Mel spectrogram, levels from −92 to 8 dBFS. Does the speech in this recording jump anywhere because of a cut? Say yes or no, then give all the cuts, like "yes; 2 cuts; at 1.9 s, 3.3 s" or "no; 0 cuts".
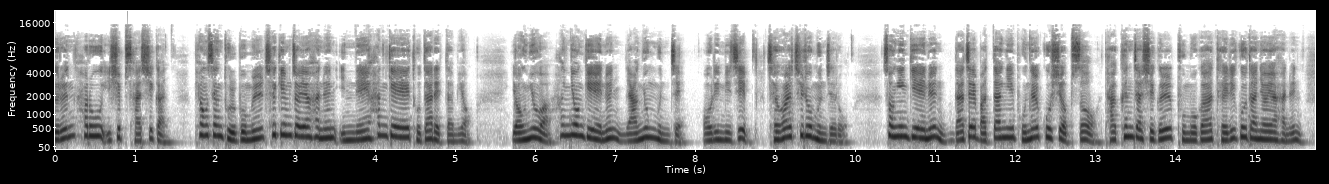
yes; 1 cut; at 8.8 s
